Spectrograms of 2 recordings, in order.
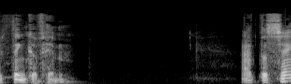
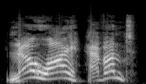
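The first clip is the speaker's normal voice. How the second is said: high-pitched denial shout; high indignant shout. Acted. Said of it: "he shouts".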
